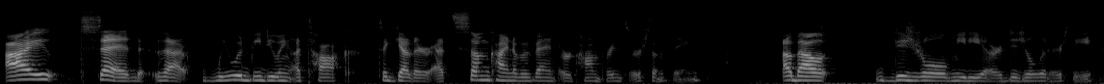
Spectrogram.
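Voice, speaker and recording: A woman co-hosting a casual livestream podcast, talking in an animated way with lots of fillers and a strong, carrying voice. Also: lowish voice, clear, resonant tone. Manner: animated, thinks aloud with many "like" fillers. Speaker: co-host.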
